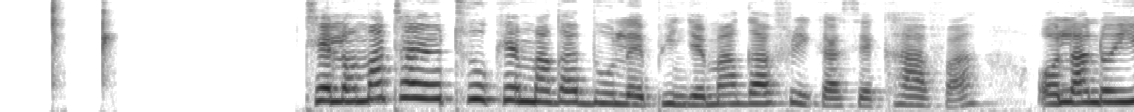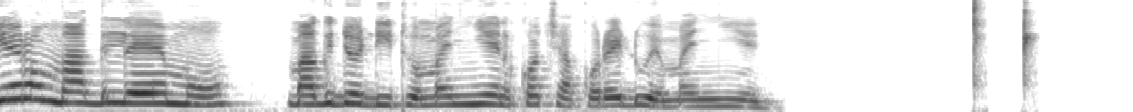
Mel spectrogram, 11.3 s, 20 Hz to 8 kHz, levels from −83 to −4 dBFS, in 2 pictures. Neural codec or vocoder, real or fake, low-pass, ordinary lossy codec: none; real; none; none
